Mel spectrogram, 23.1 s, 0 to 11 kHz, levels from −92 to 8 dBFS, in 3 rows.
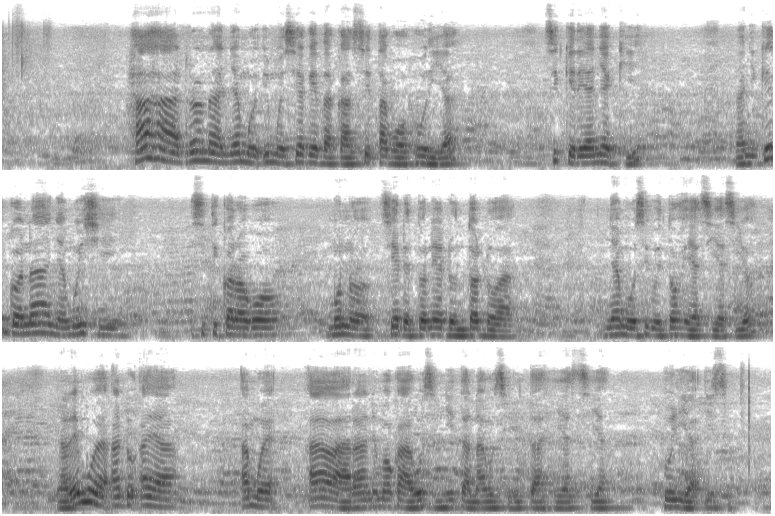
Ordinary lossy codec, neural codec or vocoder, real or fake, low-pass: none; none; real; none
